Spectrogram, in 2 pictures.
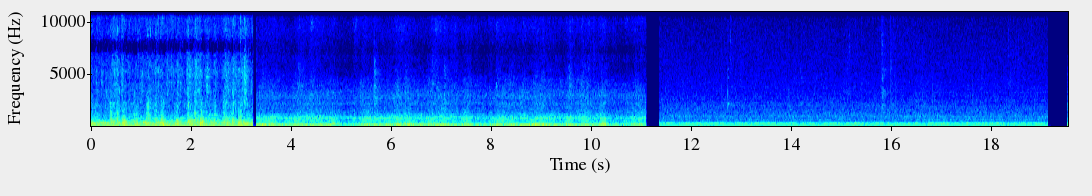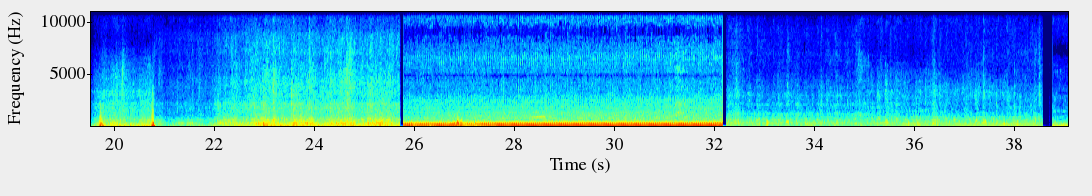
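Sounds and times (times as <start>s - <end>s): dishwasher motor and pump humming: 0.0s - 11.1s, 19.5s - 39.0s
water washing inside dishwasher: 0.0s - 11.1s, 19.5s - 39.0s.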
